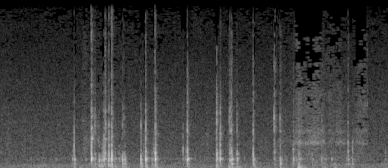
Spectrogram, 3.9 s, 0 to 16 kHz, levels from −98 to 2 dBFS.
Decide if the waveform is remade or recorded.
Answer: recorded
